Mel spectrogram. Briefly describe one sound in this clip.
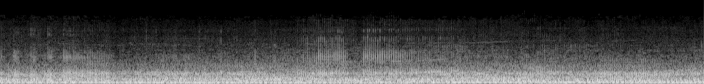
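A motorcycle engine hums loudly and steadily up close.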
